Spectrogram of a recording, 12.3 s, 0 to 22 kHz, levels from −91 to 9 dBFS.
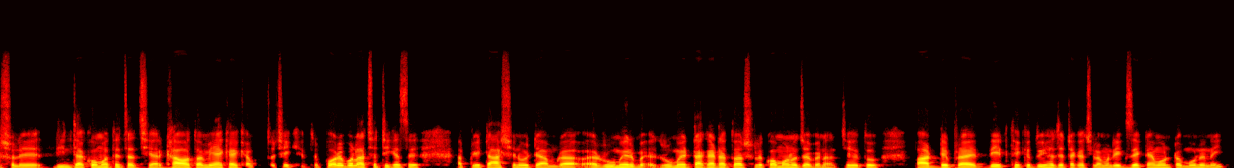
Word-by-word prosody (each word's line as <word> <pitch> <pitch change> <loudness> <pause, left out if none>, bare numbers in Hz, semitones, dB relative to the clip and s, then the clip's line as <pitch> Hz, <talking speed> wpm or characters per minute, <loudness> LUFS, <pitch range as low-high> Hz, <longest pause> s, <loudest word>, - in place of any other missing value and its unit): আসলে 130 -3 -3 0.3
দিনটা 145 0 +1
কমাতে 165 +1 +2
চাচ্ছি। 135 0 -2
আর 115 - -4
খাওয়া 135 0 +7
তো - - +2
আমি 140 - +1
একাই 140 0 +1
খাবো 125 - -6
তো - - -13
সেক্ষেত্রে।" 145 +1 -8
পরে 210 - +6
বলে 195 -3 +4
"আচ্ছা 175 - -6
ঠিক 170 -2 -3
আছে 155 +1 -4 0.5
আপনি - - -10
এটা 140 - 0
আসেন 145 +1 -7
ওইটা 135 -1 -1
আমরা 125 0 0 0.2
অ্যা 125 - +1
রুমের 165 +2 +3
অ্যা - - -1 0.2
রুমের 160 +2 +1
টাকাটা 160 0 +4
তো - - +2
আসলে 150 +2 -4
কমানো 160 -1 +3
যাবে 120 -2 0
না।" - - -6
যেহেতু 140 +1 -1 0.5
পার 130 0 +6
ডে 145 - +6
প্রায় 135 -1 +5 0.2
১.৫ 145 0 +1
থেকে 150 -1 -2
৳২০০০ 145 -1 0
ছিল 130 - -9
আমার 130 0 -5
এক্সাক্ট 140 +2 -1
অ্যামাউন্টটা 140 0 0
মনে 145 +1 0
নেই। 200 - -4
145 Hz, 220 wpm, -24 LUFS, 135-155 Hz, 0.5 s, খাওয়া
